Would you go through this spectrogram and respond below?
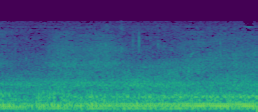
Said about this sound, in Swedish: Nästa bil är på gång in redan nu.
